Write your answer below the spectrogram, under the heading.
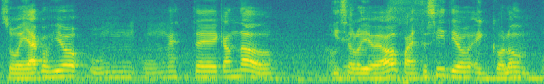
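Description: A man with a Puerto Rican accent talks at a moderate pace in a fairly high pitch. Noticeable background noise and audible room echo are present. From Puerto Rico, Guaynabo. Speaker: podcast guest, traveler. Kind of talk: casual chat, travel stories. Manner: animated.

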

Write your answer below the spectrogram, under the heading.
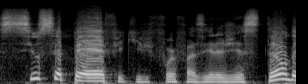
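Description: The man's pitch sits in the medium range. It swings very widely as he talks. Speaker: lawyer and entrepreneur. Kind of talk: radio interview. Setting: radio studio.

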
